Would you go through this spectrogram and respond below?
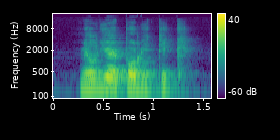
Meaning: set of policies regarding the environment; environmental politics
- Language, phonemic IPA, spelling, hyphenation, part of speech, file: Dutch, /mɪlˈjøː.poː.liˌtik/, milieupolitiek, mi‧li‧eu‧po‧li‧tiek, noun, Nl-milieupolitiek.ogg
